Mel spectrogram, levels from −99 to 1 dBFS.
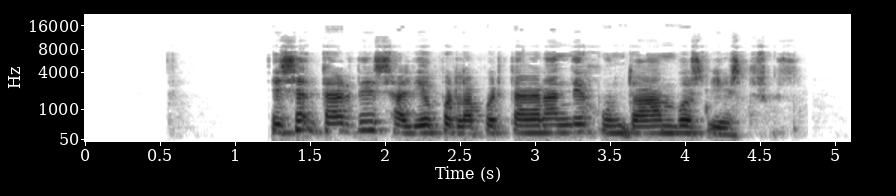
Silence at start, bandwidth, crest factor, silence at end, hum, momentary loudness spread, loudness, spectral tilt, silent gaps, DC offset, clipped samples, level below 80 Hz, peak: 1.25 s; 9 kHz; 16 dB; 0.6 s; none; 8 LU; -15 LUFS; -2.5 dB/octave; none; under 0.1%; under 0.1%; -68 dBFS; -2 dBFS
